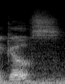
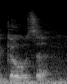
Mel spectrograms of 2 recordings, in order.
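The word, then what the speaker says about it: Gose: We say ghost, but I found out it's actually goza. Goza? That's how you pronounce it.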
